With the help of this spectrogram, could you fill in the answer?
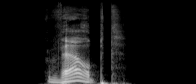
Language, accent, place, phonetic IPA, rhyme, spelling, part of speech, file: German, Germany, Berlin, [vɛʁpt], -ɛʁpt, werbt, verb, De-werbt.ogg
- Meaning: inflection of werben: 1. second-person plural present 2. plural imperative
